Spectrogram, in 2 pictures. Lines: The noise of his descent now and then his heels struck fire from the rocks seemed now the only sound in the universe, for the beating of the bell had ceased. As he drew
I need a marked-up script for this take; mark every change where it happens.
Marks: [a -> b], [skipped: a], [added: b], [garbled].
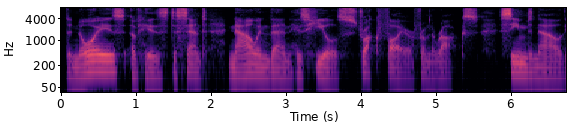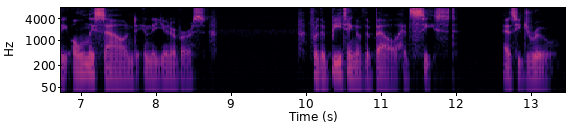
The noise of his descent now and then his heels struck fire from the rocks seemed now the only sound in the universe, for the beating of the bell had ceased. As he drew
